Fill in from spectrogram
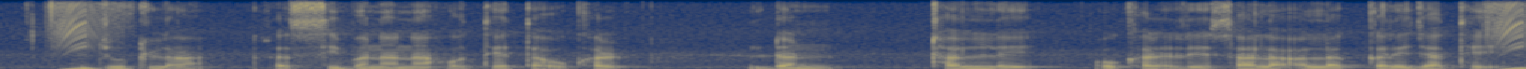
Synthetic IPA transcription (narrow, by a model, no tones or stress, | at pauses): d͡ʒuʈla | ɾəsibənaːnaɦoːt̪ɦet̪a̰ʔo̰ːkʰəɾ | ɖən | ʈʰəlːe | oːkʰəɾːesala̰ʔə̰ləɡ̚kəɾed͡ʒaːt̪ḛː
